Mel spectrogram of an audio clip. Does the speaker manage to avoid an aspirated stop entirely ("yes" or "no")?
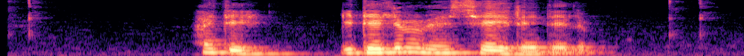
yes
